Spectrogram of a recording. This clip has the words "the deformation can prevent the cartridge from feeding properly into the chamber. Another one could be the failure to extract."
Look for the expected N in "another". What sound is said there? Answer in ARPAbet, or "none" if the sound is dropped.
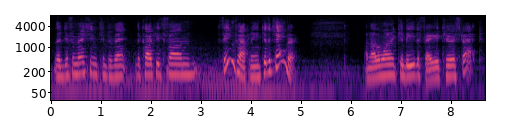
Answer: N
